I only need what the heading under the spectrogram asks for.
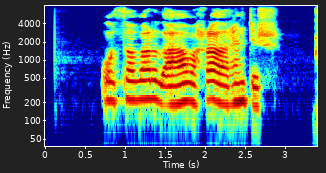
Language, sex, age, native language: Icelandic, male, 11, Icelandic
